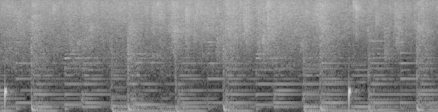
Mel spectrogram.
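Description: Shower water spraying steadily under background music with a regular beat; two short rising blips, at the very start and about three and a half seconds in, as bath gel is squeezed out and shampoo pumped.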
